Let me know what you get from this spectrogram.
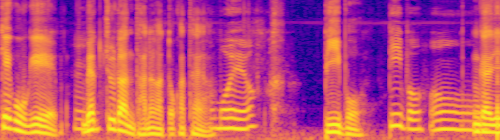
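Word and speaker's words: pivo: 비보. 비보. 그러니까 약간 B를 이제 사실은 좀 격음을 발음하고 예. V를 발음하거든요. 비보 이렇게.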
